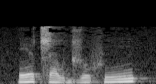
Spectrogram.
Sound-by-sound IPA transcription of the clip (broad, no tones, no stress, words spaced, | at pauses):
eʈ͡ʂæwd͡ʑu fĩ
